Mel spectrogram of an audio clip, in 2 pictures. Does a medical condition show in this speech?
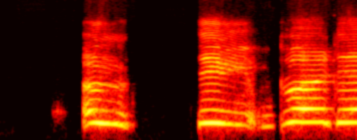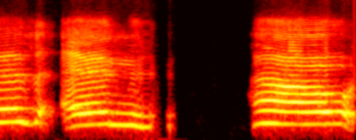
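Yes: cerebral palsy.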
